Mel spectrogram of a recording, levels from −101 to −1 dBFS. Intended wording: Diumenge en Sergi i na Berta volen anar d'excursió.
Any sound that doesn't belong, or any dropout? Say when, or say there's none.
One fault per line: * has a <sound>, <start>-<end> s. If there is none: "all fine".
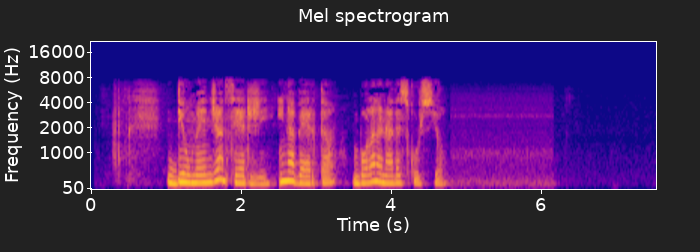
all fine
